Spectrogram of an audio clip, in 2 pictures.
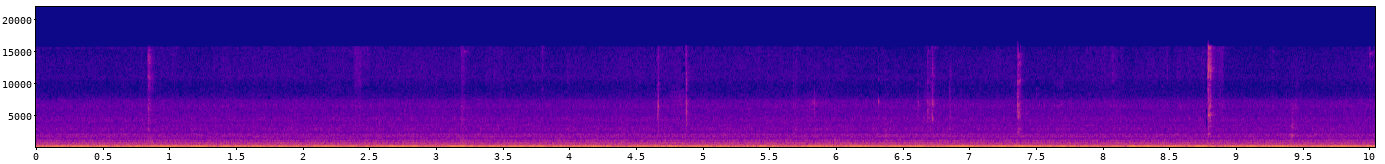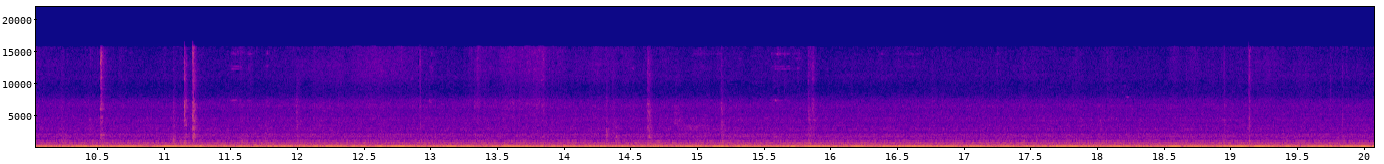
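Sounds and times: airliner cabin noise: 0.0s - 20.0s.

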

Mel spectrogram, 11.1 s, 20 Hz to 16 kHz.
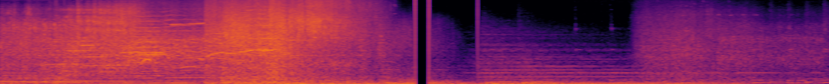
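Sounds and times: bomb explosion with deep rumble: 2.8s - 6.6s.

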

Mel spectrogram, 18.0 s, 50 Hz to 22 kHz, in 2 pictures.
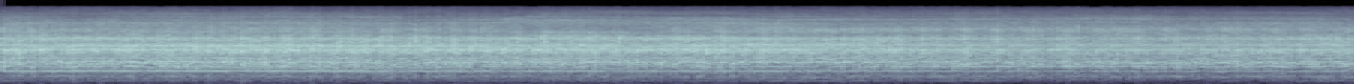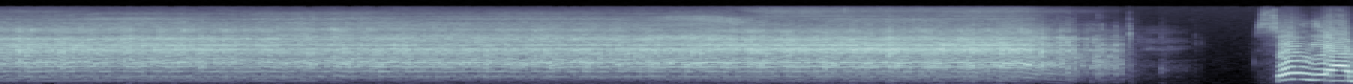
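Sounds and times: electric blender running: 0.0s - 16.7s.

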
